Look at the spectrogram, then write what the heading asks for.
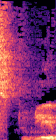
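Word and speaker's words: stool: দেখ আমরা বলি টুলে বস। কিন্তু টুলে বস হয় না। স্টুলে বস।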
